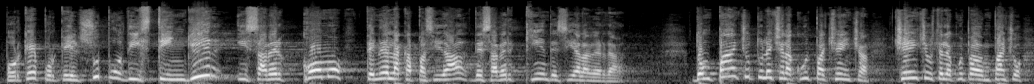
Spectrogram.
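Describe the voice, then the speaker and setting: A male pastor preaching a sermon in an animated way, acting out the church members he quotes. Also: very high-pitched, moderate pace, faint music behind. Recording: long hall reverb.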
